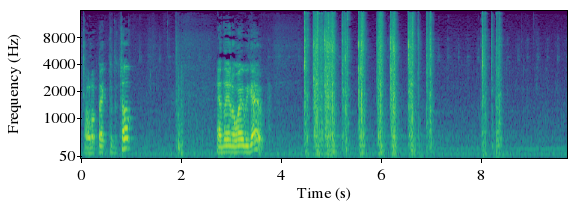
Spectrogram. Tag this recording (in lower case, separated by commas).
speech, typewriter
